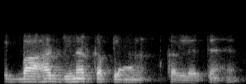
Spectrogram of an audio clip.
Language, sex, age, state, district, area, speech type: Urdu, male, 30-45, Delhi, New Delhi, urban, conversation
